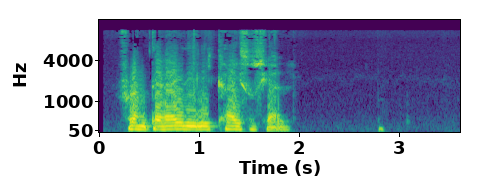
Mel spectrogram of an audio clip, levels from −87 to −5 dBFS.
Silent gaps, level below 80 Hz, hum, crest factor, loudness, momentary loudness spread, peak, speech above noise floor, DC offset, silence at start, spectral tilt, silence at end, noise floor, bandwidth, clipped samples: none; -34 dBFS; none; 12 dB; -10 LUFS; 24 LU; 0 dBFS; 43 dB; under 0.1%; 0.2 s; -5.5 dB/octave; 0.8 s; -52 dBFS; 11.5 kHz; under 0.1%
